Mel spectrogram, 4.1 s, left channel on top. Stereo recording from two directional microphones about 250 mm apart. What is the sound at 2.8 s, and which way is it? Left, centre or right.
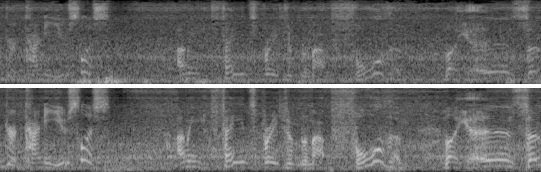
Speech, right.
